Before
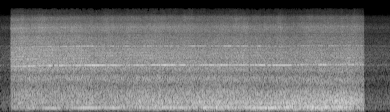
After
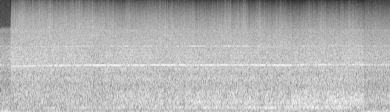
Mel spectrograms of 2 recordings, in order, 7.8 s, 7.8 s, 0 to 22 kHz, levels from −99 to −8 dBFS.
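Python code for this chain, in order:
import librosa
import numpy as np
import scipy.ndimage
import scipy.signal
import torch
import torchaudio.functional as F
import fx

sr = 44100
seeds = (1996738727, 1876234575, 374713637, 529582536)

p1 = scipy.signal.sosfilt(scipy.signal.cheby1(8, 1.0, 7300.0, 'lowpass', fs=sr, output='sos'), x)
p2 = fx.low_shelf(p1, sr, hz=320.0, db=-8.5)
p3 = fx.fold_sine(p2, sr, drive_db=13, ceiling_db=-14.5)
p4 = fx.dmg_noise_colour(p3, sr, seeds[0], colour='brown', level_db=-38.0)
p5 = p4 + fx.echo_thinned(p4, sr, ms=544, feedback_pct=74, hz=420.0, wet_db=-15.5, dry=0)
p6 = fx.env_flatten(p5, sr, amount_pct=70)
y = p6 * librosa.db_to_amplitude(6.5)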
